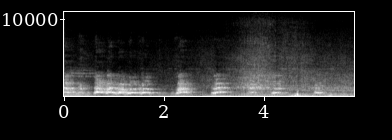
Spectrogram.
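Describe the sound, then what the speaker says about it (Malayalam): Several street dogs bark in short bursts, fairly close, over a steady rumble of passing traffic on Palace Road in Kochi. "പട്ടികൾ"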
